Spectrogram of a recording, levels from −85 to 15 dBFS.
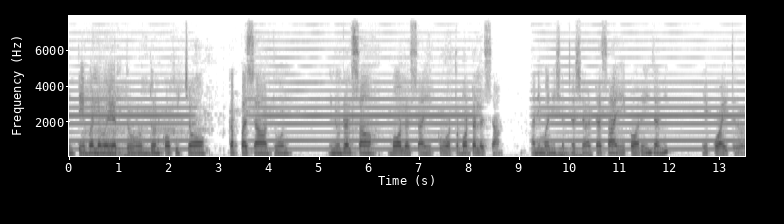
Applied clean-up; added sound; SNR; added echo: none; Bowed string instrument + Piano; 9 dB; none.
